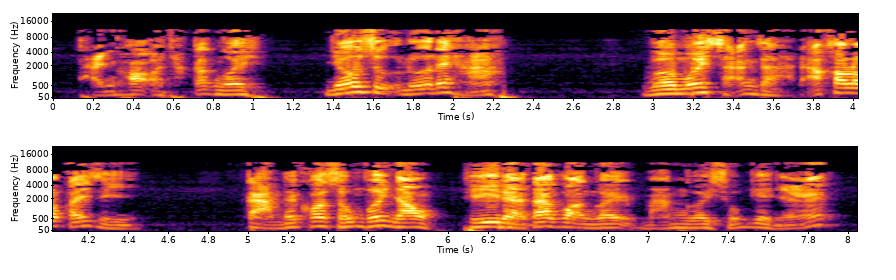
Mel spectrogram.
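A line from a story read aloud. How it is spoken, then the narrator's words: Loud question. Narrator (Vietnamese): Cao Cường lớn tiếng hỏi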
